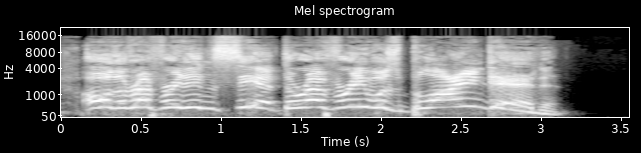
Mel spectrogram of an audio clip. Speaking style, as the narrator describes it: Cole yells

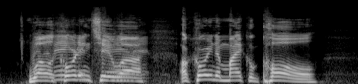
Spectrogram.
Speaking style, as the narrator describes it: he yells

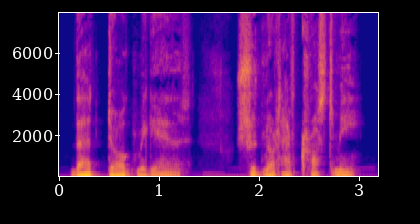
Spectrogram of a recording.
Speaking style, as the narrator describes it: he muttered

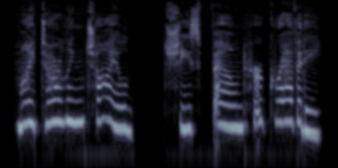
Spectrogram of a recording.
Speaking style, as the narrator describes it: her old nurse uttered a yell of delight and ran to her screaming

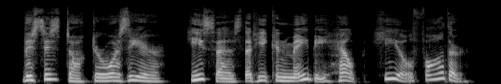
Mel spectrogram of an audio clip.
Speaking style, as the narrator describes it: Prince Aru exclaimed

